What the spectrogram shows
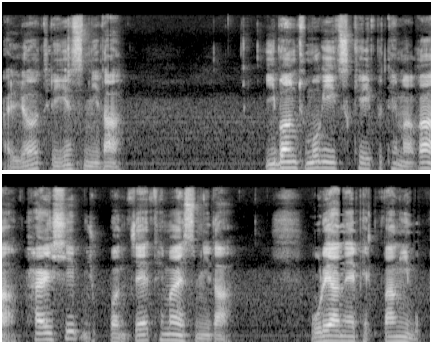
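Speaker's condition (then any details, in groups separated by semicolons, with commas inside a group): No condition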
